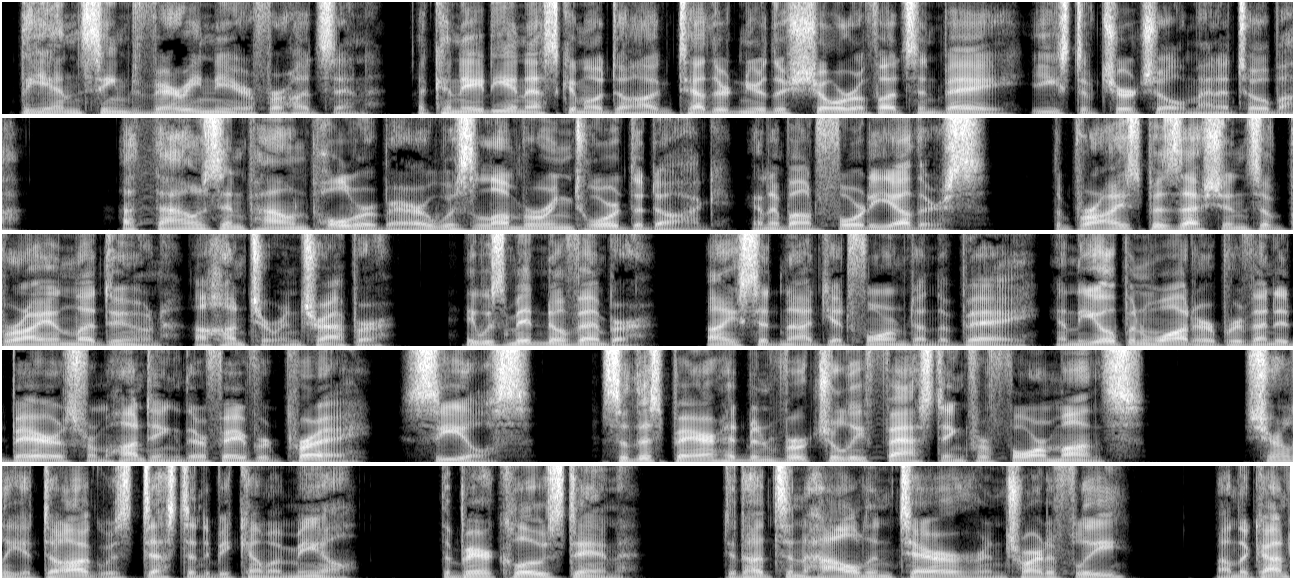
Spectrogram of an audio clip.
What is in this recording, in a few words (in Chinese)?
外籍男, 有声读物, Audiobook; The Bear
